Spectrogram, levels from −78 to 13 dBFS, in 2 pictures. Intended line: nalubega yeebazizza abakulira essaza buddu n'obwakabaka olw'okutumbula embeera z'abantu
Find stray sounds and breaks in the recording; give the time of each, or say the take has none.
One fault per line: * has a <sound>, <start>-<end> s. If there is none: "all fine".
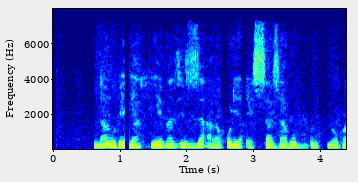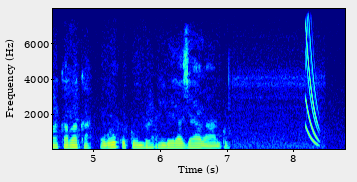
* has a dropout, 1.1-1.1 s
* has a chirp, 8.2-8.4 s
